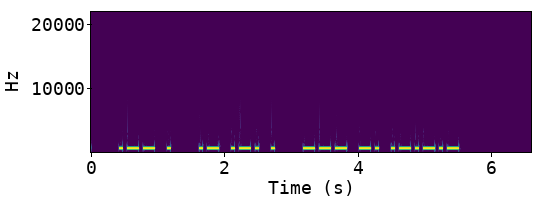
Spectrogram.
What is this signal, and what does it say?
Morse code, heard as a keyed tone, about 20 wpm, 700 Hz. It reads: WE ARE ON.
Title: Sentences from Top 1100 Words 20wpm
